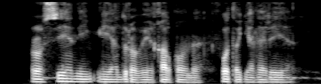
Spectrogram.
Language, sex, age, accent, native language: Uzbek, male, 18-24, Namangan, Uzbek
